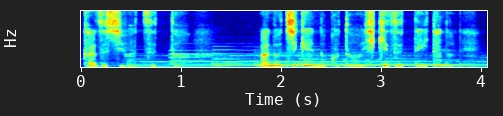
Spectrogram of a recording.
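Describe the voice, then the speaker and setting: Soft, regretful big sister played by an actress. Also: female voice, fairly high pitch, brisk, music in the background, close to an everyday voice. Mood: regretful, worried. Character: sorrowful, caring older sister of a schoolboy. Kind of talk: audio drama monologue in dialogue.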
